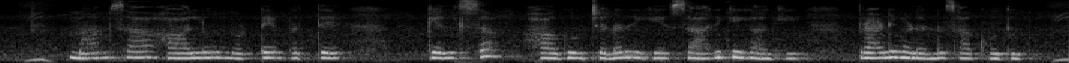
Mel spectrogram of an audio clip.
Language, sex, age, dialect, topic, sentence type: Kannada, female, 25-30, Mysore Kannada, agriculture, statement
